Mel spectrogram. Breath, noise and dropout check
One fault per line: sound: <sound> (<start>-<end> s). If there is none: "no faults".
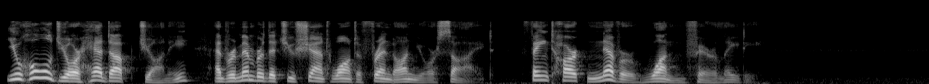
no faults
